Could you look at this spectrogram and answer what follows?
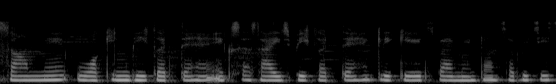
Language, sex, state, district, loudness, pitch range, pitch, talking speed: Hindi, female, Bihar, Gaya, -34 LUFS, 190-200 Hz, 195 Hz, 140 wpm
